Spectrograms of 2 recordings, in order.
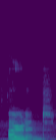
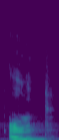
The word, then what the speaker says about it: Ireland: and her parents that we we say Ireland as two syllables yes and Americans had three so Ireland and they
